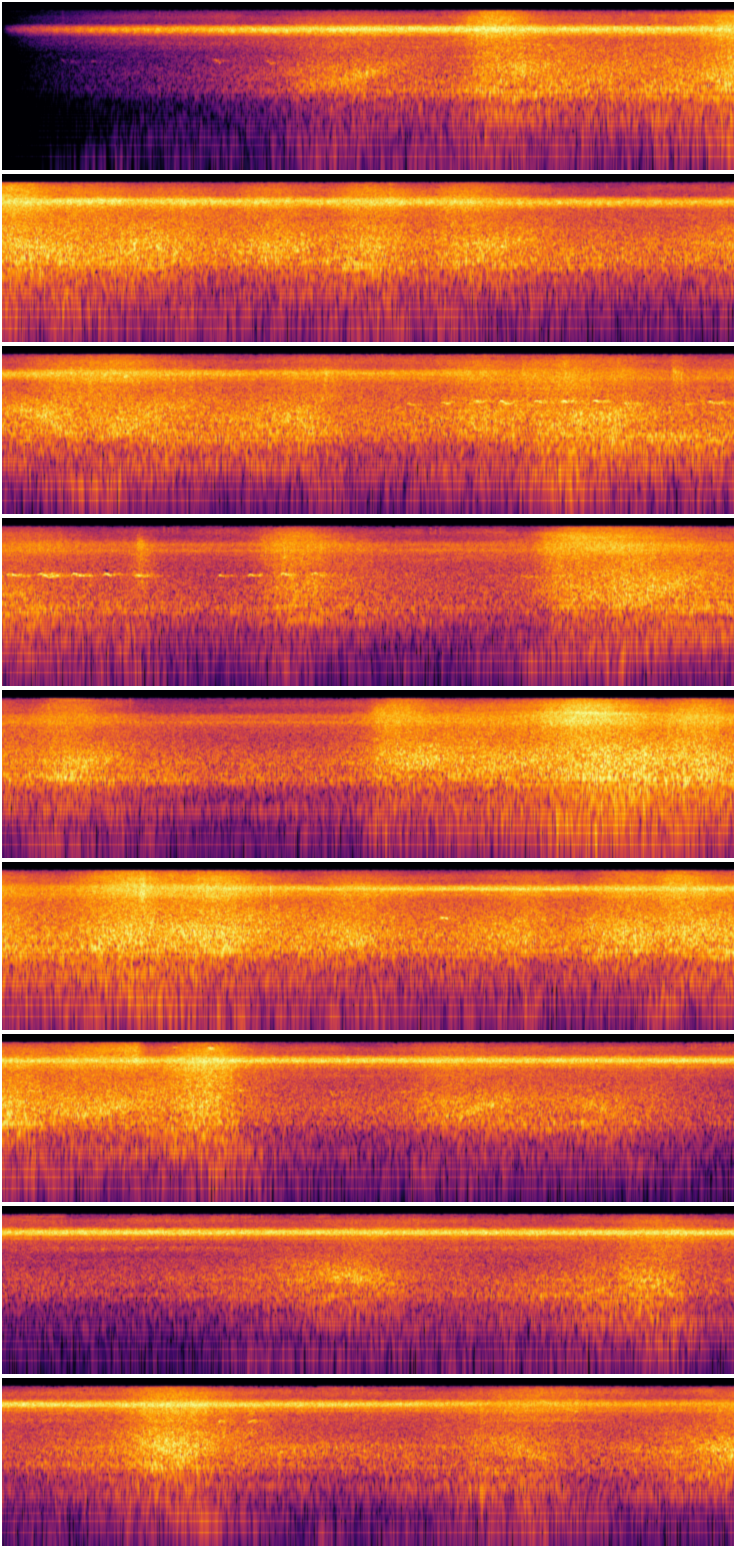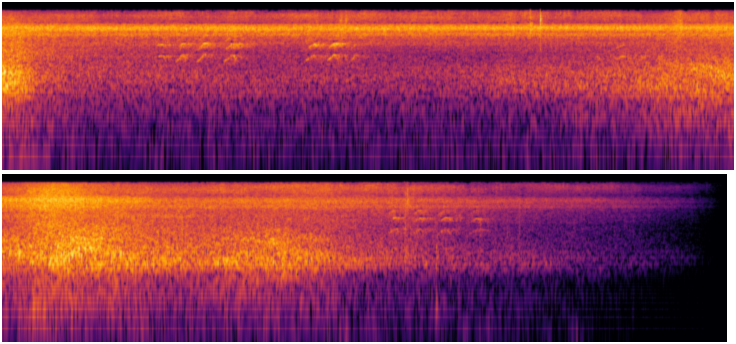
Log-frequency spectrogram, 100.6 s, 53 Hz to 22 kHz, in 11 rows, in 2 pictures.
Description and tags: The sound of cars passing overhead heard from underneath a bridge.
Recorded using the Zoom H6 XY module.
busy, car, cars, city, field-recording, road, street, traffic, urban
